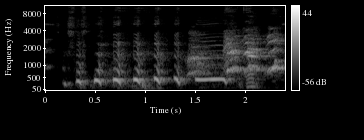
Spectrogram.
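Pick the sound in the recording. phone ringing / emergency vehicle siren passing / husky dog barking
husky dog barking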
